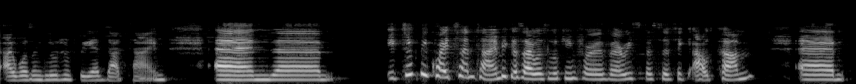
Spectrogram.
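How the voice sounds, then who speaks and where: A woman in her thirties who grew up in Poland tells her story in a relaxed interview, chatty and unhurried. Her voice sits at an ordinary pitch. The sound is dry and a little dull, as if recorded close in a dead room. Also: dry recording. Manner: chatty, warm storytelling with frequent ums and light laughs. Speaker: bakery owner and head baker, guest. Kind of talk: casual interview answers.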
